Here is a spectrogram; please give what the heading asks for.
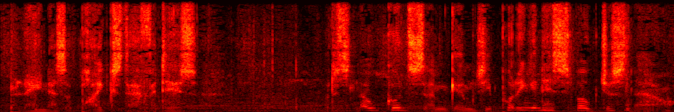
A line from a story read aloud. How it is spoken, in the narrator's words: Sam, who had been watching his master with great concern, muttered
